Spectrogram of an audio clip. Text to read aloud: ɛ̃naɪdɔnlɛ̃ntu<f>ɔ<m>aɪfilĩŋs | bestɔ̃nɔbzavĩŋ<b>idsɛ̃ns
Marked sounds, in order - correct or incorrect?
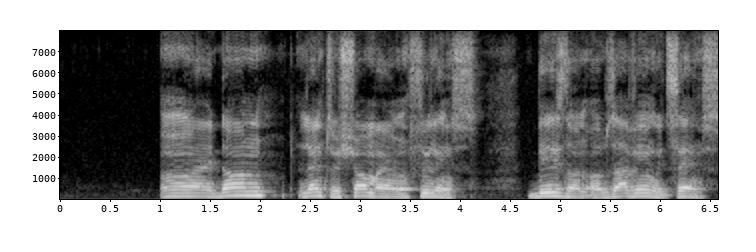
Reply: incorrect: ʃ, correct, incorrect: w

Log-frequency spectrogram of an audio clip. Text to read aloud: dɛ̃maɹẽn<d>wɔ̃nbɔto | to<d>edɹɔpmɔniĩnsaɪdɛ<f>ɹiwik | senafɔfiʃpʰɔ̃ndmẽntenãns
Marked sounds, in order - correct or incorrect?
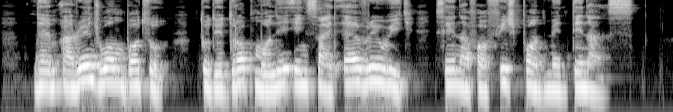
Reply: incorrect: d͡ʒ, correct, incorrect: v

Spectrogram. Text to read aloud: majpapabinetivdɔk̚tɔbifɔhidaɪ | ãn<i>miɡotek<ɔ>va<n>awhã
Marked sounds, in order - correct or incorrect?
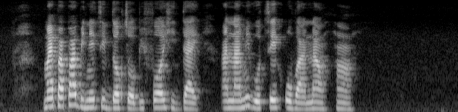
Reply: incorrect: a, incorrect: o, correct

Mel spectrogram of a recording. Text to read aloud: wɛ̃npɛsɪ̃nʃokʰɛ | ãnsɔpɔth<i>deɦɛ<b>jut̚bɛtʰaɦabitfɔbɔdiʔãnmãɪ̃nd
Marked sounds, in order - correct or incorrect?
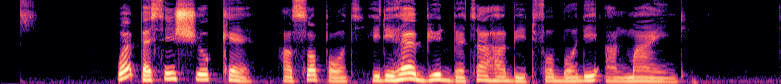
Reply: correct, correct

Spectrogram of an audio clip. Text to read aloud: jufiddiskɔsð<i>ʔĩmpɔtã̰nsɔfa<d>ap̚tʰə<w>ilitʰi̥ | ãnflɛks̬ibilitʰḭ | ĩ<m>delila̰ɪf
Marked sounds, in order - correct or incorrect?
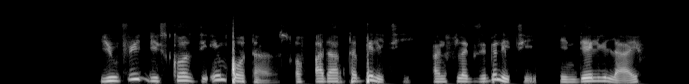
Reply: correct, correct, incorrect: b, incorrect: n

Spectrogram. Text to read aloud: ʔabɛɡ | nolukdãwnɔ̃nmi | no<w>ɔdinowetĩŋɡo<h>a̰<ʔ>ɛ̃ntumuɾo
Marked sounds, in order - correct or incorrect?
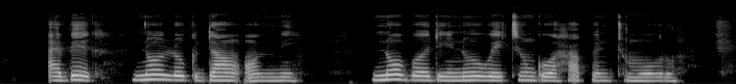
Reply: incorrect: b, correct, incorrect: p

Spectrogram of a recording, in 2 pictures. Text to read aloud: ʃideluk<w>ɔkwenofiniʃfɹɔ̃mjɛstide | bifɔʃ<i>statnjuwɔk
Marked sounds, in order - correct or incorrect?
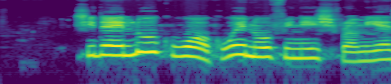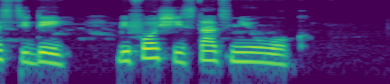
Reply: correct, correct

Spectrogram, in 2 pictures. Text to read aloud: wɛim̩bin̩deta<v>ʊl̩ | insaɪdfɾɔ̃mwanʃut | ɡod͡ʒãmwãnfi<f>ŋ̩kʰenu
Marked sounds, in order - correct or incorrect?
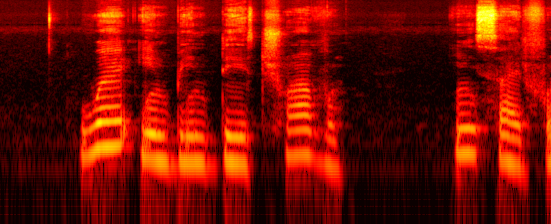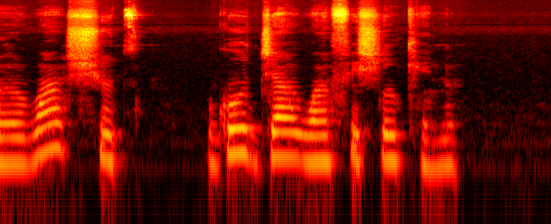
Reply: correct, incorrect: ʃ

